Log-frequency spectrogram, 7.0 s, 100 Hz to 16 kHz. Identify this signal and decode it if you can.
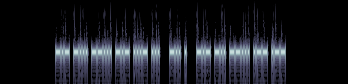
Morse code, heard as a keyed tone, about 40 wpm, 700 Hz. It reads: KB7KVS DE KD7WW
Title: USA Callsign DE Callsign 40wpm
